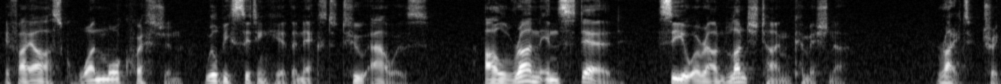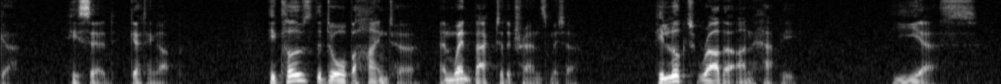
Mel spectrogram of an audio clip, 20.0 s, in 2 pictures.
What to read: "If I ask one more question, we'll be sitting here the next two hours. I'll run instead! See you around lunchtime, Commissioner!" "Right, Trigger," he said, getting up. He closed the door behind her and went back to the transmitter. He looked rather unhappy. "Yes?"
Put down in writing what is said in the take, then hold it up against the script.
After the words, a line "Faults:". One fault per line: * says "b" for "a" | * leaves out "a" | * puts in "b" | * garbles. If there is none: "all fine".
"If I ask one more question, we'll be sitting here the next two hours. I'll run instead! See you around lunchtime, Commissioner!" "Right, Trigger," he said, getting up. He closed the door behind her and went back to the transmitter. He looked rather unhappy. "Yes?"
Faults:
all fine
